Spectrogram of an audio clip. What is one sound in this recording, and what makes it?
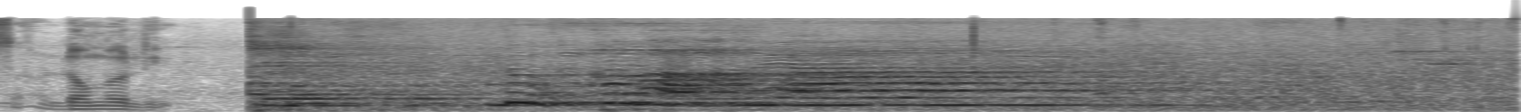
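A large crowd of children chants in unison outdoors.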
